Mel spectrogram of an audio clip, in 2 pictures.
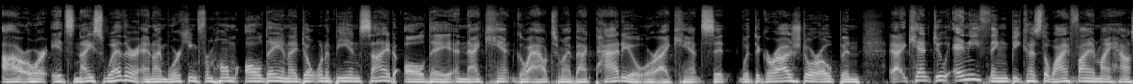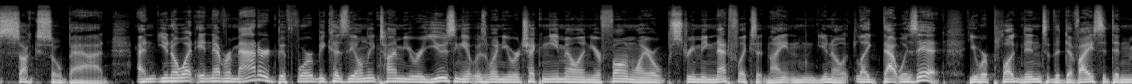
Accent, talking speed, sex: American, 260 wpm, male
